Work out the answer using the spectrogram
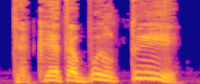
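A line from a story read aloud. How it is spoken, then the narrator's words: Breathed out. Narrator (Russian): выдохнул чиновник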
